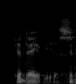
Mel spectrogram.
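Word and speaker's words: Kadarius: Brown, Kardavius Toney, and Sky Moore all to score touchdowns. – Kadavius. – How do you say it? – Kadavius. – Kadavius Toney.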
